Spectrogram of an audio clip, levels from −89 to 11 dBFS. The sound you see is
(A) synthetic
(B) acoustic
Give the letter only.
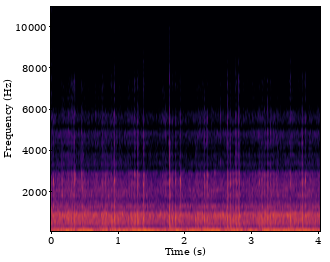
A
